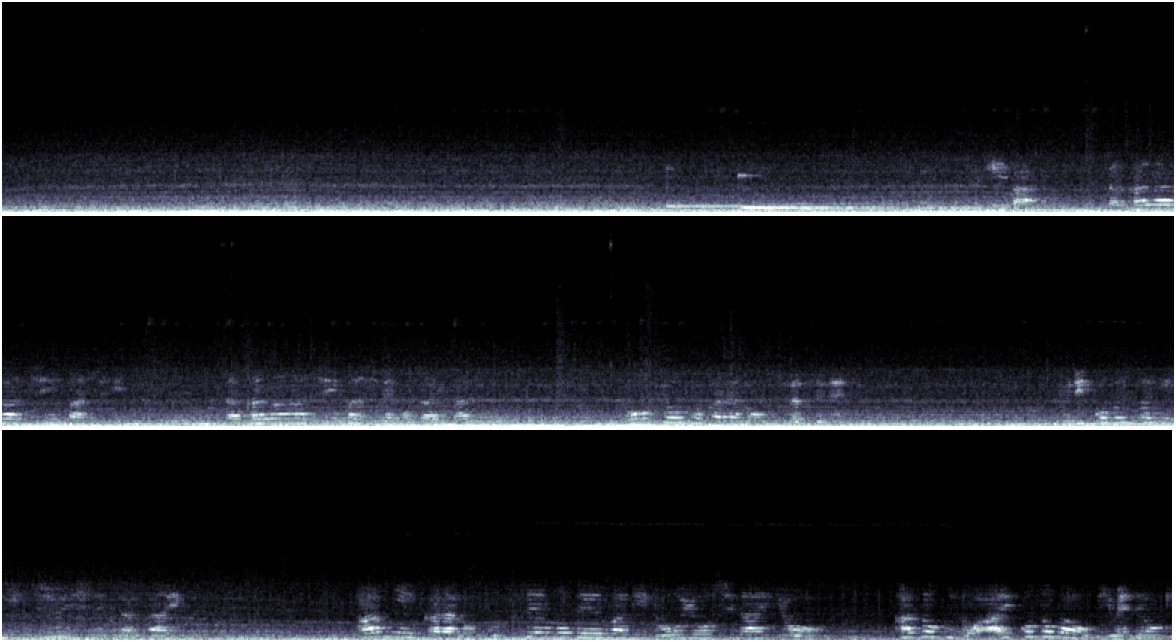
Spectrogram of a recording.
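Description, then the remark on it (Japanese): A bus pulls away from a stop with a steady engine rumble that holds throughout. Over the motor noise, a voice inside the vehicle announces in Japanese that the bus is departing and asks passengers to hold on. “発車します。お 捕ま りください。”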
